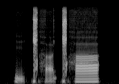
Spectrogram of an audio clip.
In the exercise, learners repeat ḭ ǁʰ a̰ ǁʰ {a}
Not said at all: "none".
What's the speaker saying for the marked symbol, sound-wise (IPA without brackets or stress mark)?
a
